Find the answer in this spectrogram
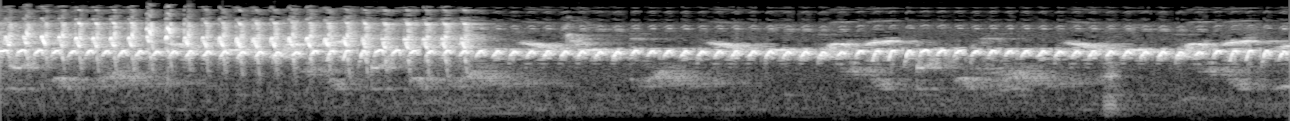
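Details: White-rumped shama song starting with a loud buzzy high trill, then a steady pulsing rattle on one pitch lasting several seconds, with soft chirps around it.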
